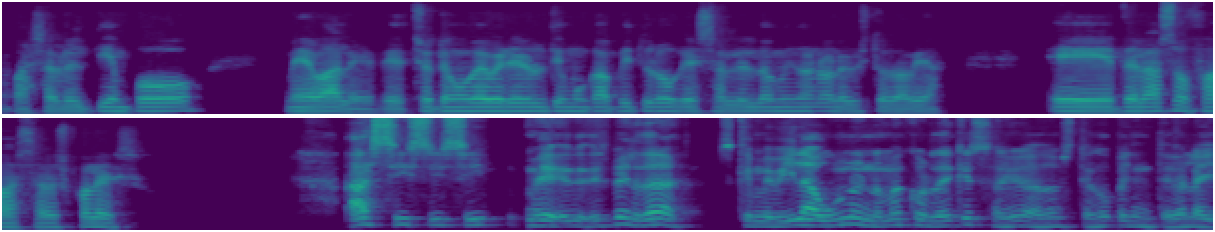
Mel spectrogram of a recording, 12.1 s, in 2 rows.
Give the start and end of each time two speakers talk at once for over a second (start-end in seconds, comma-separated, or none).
none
